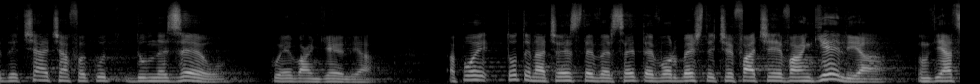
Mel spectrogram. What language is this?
Romanian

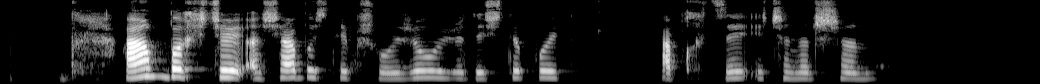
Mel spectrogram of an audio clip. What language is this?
Abkhazian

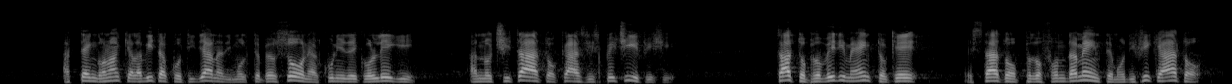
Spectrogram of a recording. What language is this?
Italian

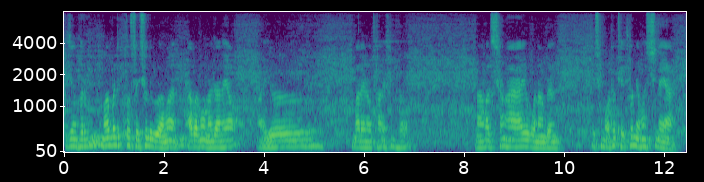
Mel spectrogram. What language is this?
Bodo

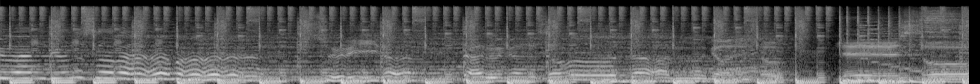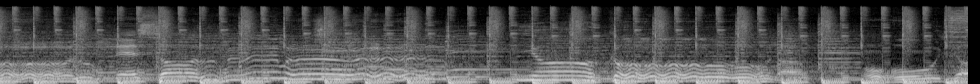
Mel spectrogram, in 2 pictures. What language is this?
Korean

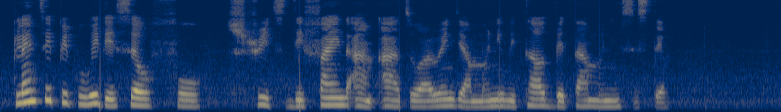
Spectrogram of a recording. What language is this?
Nigerian Pidgin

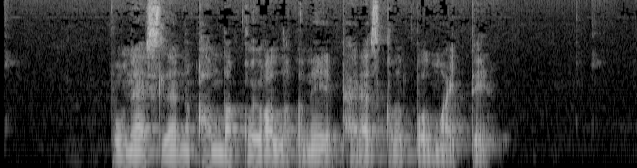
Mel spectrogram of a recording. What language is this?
Uyghur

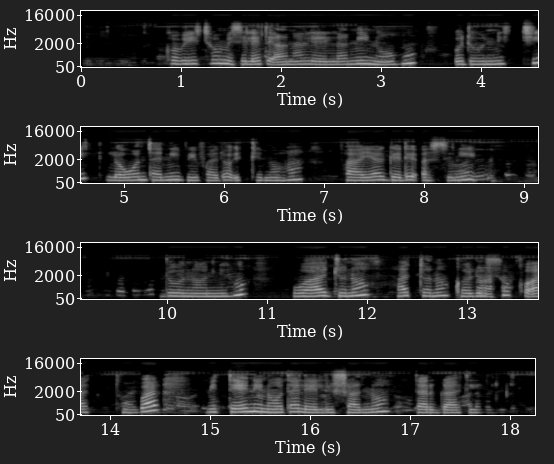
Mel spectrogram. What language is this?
Sidamo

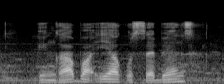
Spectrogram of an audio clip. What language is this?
Xhosa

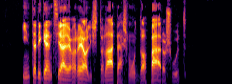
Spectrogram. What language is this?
Hungarian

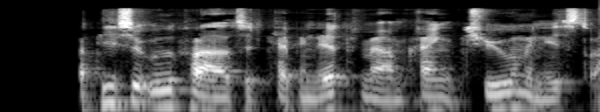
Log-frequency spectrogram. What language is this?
Danish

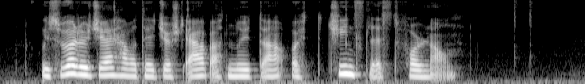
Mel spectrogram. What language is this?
Faroese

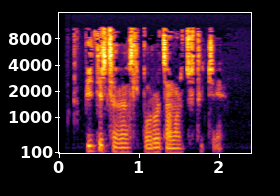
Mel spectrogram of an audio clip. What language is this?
Mongolian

